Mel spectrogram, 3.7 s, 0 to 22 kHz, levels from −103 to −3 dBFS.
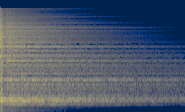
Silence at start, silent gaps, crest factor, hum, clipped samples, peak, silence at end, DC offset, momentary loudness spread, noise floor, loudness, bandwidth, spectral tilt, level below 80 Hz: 0 s; none; 26 dB; none; under 0.1%; -6 dBFS; 0 s; under 0.1%; 24 LU; -54 dBFS; -30 LUFS; 16 kHz; 1 dB/octave; -70 dBFS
